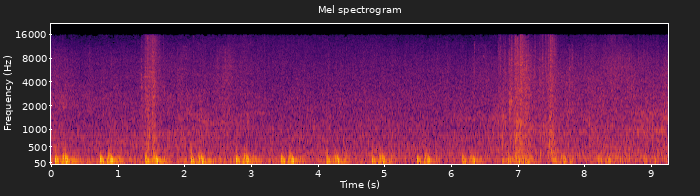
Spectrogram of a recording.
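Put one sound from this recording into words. Heavy footsteps thud steadily on soft ground.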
